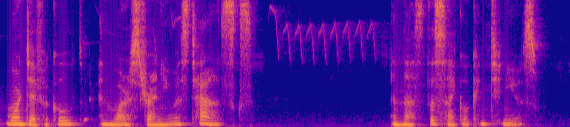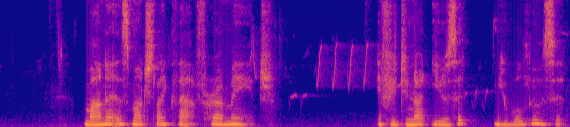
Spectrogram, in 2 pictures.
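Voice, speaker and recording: A patient witch of the woods , acted by a woman, teaches magic in an ASMR roleplay. Her voice is husky and breathy, often dropping toward a hush. She chooses her words formally and delivers them with gentle, measured care. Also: medium pitch.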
